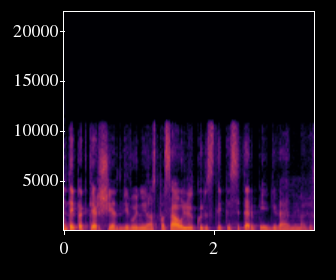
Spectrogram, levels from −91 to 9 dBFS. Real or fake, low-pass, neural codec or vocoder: fake; 10.8 kHz; codec, 32 kHz, 1.9 kbps, SNAC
